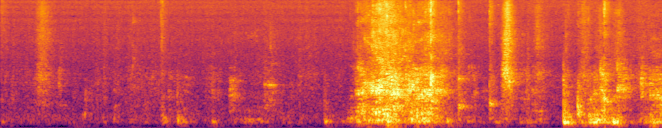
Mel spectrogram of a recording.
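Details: Two dogs indoors, a smaller black dog and his foster sister, play-growling while wrestling and showing teeth; quiet scuffling at first, then a loud burst of rough growls and snarls midway, followed by shorter growling bursts.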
